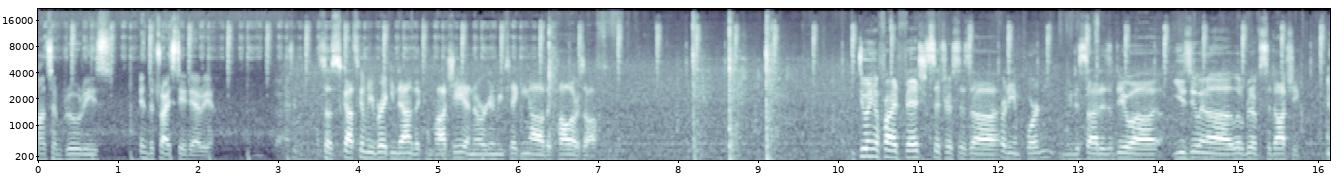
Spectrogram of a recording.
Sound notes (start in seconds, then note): 8.4 hand banging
